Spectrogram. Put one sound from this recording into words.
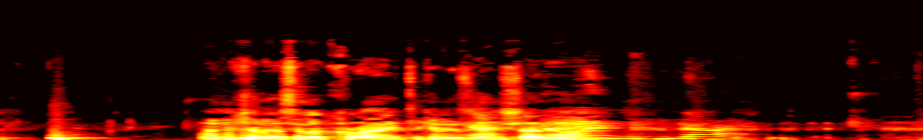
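A young boy laughs loudly.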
